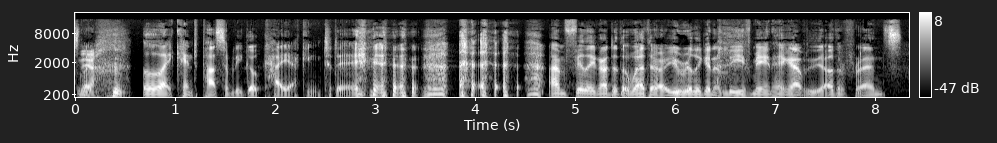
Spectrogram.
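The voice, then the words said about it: Put-on sort of Italian accent. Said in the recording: “What accent is that? ... He's sort of Italian.”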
